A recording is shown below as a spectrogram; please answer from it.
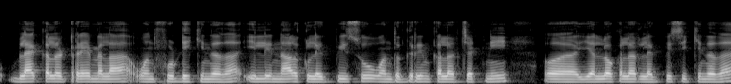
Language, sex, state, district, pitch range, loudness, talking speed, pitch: Kannada, male, Karnataka, Bidar, 125-130 Hz, -17 LUFS, 180 wpm, 130 Hz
